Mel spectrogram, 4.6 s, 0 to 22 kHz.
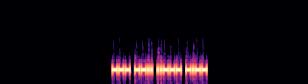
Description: Morse code, heard as a keyed tone, about 52 wpm, 700 Hz. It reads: OZ2Y
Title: DXCC-100 Call Signs - 4 Characters - 50wpm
